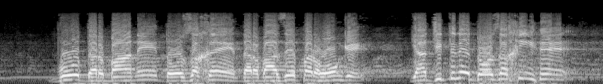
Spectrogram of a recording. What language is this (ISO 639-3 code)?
urd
